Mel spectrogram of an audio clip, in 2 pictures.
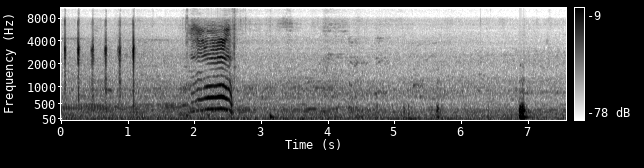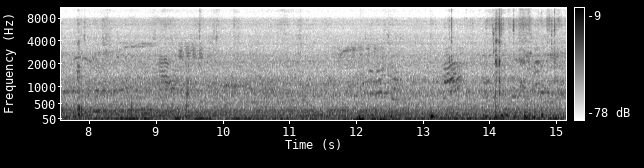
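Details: Farm goat gives one wavering, quavering bleat near the start, followed by a long stretch of quiet background hiss with a few faint knocks and clicks.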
